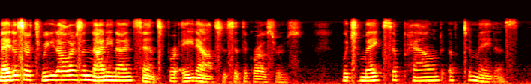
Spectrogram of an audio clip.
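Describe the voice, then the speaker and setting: Noticeable background noise sits behind a woman's voice. Her pitch is fairly low, with ordinary variation. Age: 60s. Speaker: write-in presidential candidate. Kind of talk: political campaign speech. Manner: impassioned.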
